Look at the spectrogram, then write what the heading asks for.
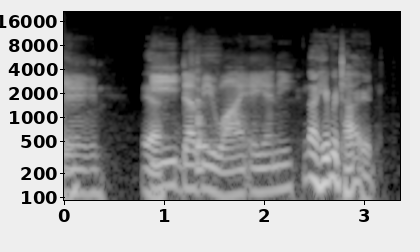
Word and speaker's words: Dwyane: It's spelled weird, isn't it? Yeah. It's duh Pronounced and then Wayne. Dwayne.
